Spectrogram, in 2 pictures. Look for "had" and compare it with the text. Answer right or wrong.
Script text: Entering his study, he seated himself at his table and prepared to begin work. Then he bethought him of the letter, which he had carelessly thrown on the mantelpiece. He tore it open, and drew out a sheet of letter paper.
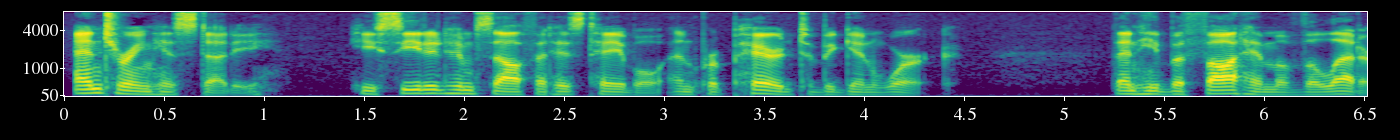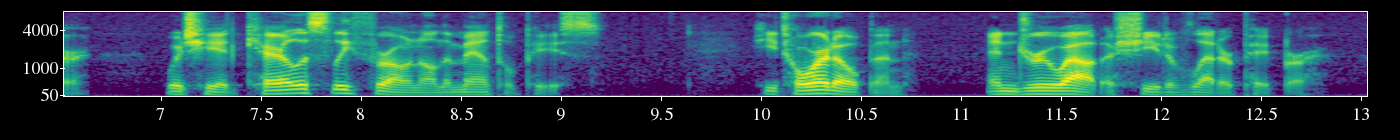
right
